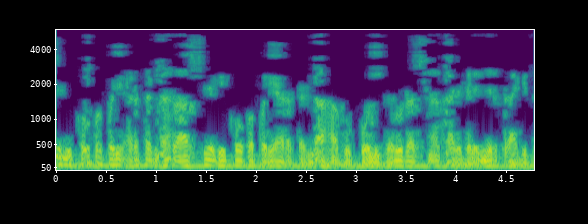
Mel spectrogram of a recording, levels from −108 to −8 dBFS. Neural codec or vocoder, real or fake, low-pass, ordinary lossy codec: vocoder, 44.1 kHz, 80 mel bands, Vocos; fake; 5.4 kHz; MP3, 24 kbps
